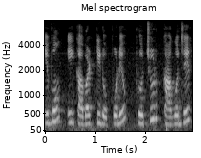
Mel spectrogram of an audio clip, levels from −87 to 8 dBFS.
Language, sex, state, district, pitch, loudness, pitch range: Bengali, female, West Bengal, Dakshin Dinajpur, 250 Hz, -22 LUFS, 225-290 Hz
